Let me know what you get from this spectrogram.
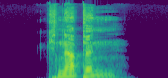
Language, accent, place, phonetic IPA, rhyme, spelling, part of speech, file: German, Germany, Berlin, [ˈknapn̩], -apn̩, knappen, adjective, De-knappen.ogg
- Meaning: inflection of knapp: 1. strong genitive masculine/neuter singular 2. weak/mixed genitive/dative all-gender singular 3. strong/weak/mixed accusative masculine singular 4. strong dative plural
